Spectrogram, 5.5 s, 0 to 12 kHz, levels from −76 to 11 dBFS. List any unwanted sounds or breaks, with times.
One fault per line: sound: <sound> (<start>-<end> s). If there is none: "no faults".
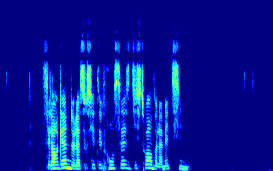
no faults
